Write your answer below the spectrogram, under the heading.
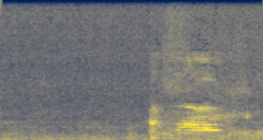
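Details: Indoor calico cat whose couch spot was taken by a black cat utters a brief, slightly falling meow midway, with a low room hum underneath.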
